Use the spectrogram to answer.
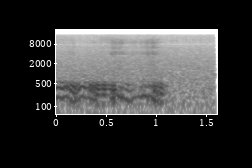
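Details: Sleeping dog, very tired after running hard at a dog run: a single low, wavering, slightly musical snore, then quiet; snoring (stertor).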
